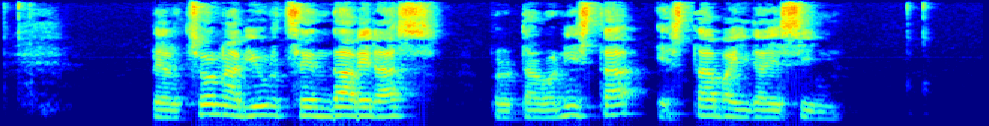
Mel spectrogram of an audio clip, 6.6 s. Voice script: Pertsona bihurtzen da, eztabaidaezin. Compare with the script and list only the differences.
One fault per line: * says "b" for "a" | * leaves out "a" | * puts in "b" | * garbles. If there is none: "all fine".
* puts in "beraz protagonista"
